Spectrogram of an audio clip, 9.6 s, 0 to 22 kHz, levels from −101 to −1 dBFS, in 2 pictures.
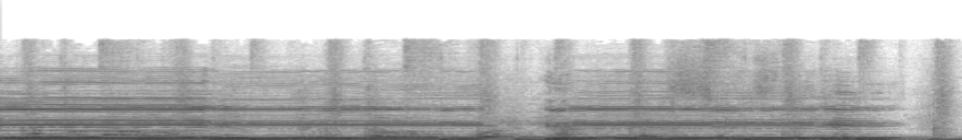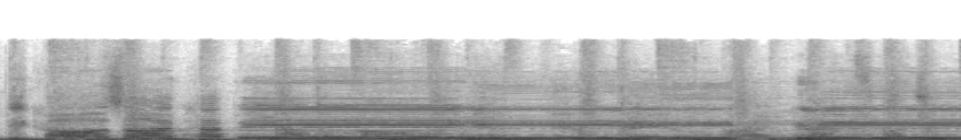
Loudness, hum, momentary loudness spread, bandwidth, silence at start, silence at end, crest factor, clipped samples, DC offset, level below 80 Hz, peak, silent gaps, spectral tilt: -30 LUFS; none; 4 LU; 16 kHz; 0 s; 0 s; 14 dB; under 0.1%; under 0.1%; -38 dBFS; -16 dBFS; none; -5 dB/octave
